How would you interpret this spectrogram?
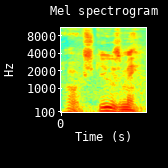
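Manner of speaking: talking through hiccups; interrupted by a hiccup. Real, not acted. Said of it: "I got the hiccups".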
